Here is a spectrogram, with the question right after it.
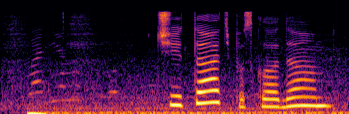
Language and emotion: Russian, sad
